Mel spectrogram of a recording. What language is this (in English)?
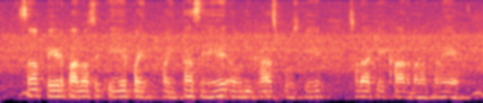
Bhojpuri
